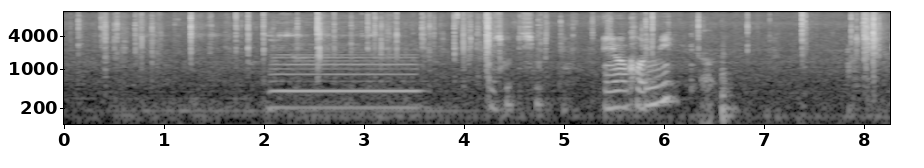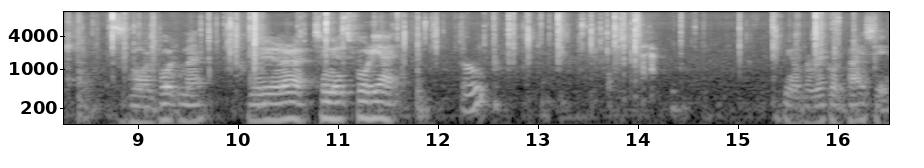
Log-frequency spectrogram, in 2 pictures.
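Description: The layers of a plastic puzzle cube click and clack as they are turned by hand.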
